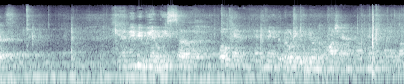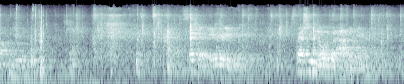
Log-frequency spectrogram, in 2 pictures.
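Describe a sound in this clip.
Footsteps scuff on a hard floor in an echoing tunnel.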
